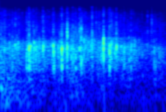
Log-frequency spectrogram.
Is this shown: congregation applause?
yes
